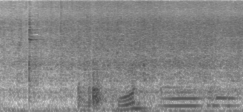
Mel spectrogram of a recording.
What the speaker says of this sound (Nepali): अनि हल्का गोलभेडा पनि राखिदिनु।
